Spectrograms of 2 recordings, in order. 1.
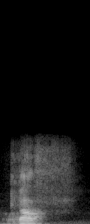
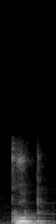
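Das Wort endet mit einem f-Laut. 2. Das Wort endet mit einem b-Laut. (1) "Wenn man das jetzt hinschreiben und das Englisch aussprechen, ... kann man ja Gaff aussprechen" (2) "Das hebräische Wort für Körper ist GUB"

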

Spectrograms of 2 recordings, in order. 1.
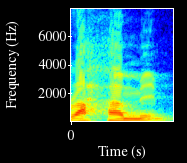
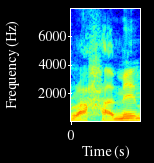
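העיצור הראשון הוא לוע, מהגרון. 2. העיצור הראשון הוא הגייה ולרית, מגרדת. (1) "אמרו רחמים" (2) "לא אמרו רחמים"

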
